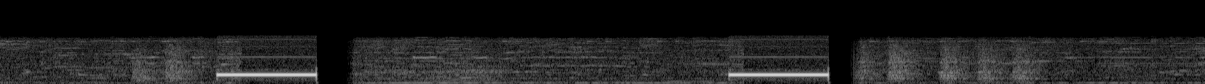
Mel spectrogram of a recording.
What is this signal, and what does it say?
Ringback tone (China, 450 Hz).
